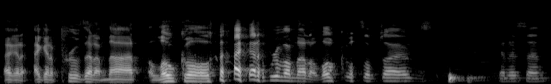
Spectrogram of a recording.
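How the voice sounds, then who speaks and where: His voice is brisk with a darkish tone, set against soft background music. The Chicago-born streamer, speaking in a Midwestern American accent from the Philippines, rambles through jokey, repetitive chat with viewers and mimics people in high voices.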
